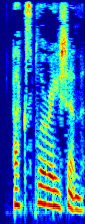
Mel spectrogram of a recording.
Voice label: "Exploration", English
